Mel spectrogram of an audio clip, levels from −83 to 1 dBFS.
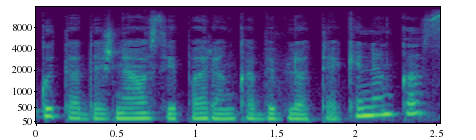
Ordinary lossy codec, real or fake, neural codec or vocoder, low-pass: AAC, 64 kbps; fake; vocoder, 44.1 kHz, 128 mel bands every 512 samples, BigVGAN v2; 14.4 kHz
